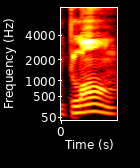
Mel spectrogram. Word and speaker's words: Blanc: And I've been pronouncing it wrong all the time. It's me being picky and using the French pronunciation. You can get away with saying Blanc.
